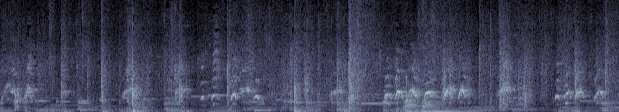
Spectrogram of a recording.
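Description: Background music with steady held notes, over month-old goslings peeping in short runs of high calls, clearest about two and four seconds in.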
